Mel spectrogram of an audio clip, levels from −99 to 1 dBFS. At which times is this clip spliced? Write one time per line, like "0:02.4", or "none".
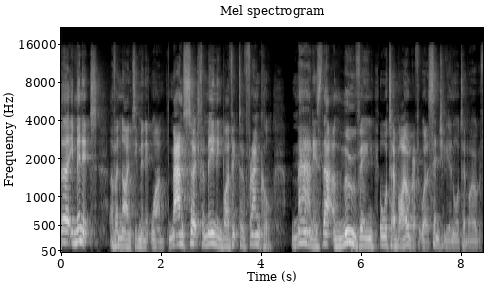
0:02.1
0:06.3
